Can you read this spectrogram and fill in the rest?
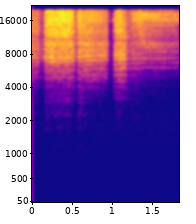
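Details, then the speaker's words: G-Hack 98 dual-action airbrush, 0.38 needle, on compressor: steady high hiss with brief dropouts as air leaks at a cheap mismatched female quick coupling on the hose; air leak at coupling. "The air is leaking from here. The reason is is this female coupling is not um gallery."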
